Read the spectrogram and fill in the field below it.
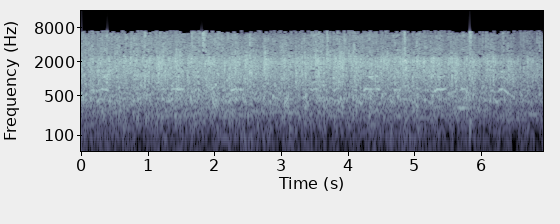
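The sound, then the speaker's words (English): Sustained applause from a large group clapping in praise to the Lord, a dense, steady wash of many hands clapping at once with no pause, loud throughout. “To give a clap of love to the Lord. Clap unto the Lord.”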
